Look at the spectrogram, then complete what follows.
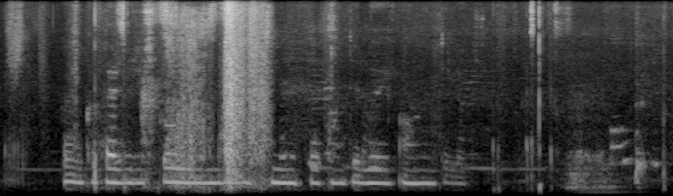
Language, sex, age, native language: Icelandic, male, 12, Icelandic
